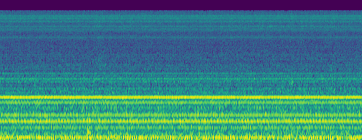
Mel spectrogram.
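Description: Steady electrical hum with a few thin, constant whining tones above it, unchanging throughout.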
